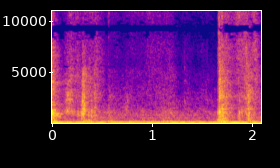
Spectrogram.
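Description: Faint handling of a paper birthday card and envelope: soft rustling with a light tick or two, over a steady low hum of room tone.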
